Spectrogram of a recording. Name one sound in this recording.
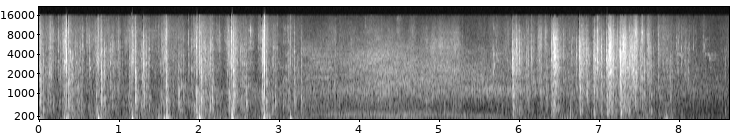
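A bike rack clicks and rattles as a bike is handled.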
